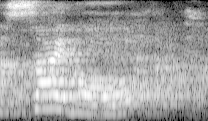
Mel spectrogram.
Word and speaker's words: Seibel: So let us bring up to the stage Dr. Seibel, which rhymes with Bible. That's how I remember it.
